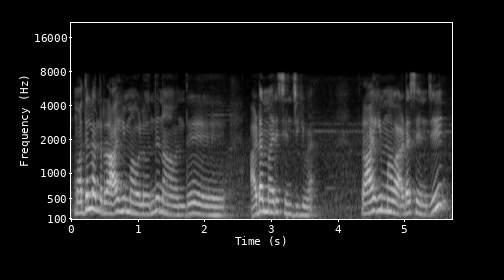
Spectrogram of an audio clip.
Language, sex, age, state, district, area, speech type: Tamil, female, 60+, Tamil Nadu, Dharmapuri, rural, spontaneous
